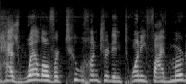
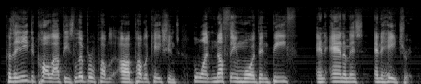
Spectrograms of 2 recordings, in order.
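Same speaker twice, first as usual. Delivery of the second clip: ordinary talk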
